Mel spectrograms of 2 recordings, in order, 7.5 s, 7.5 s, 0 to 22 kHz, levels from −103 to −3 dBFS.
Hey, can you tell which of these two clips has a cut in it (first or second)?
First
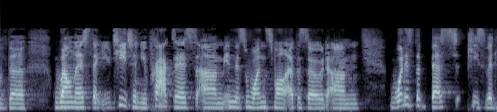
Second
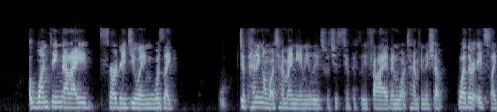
second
